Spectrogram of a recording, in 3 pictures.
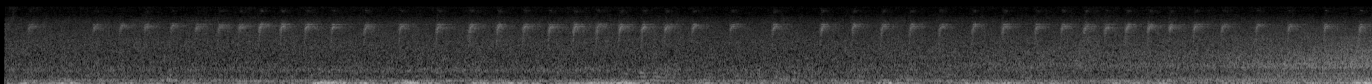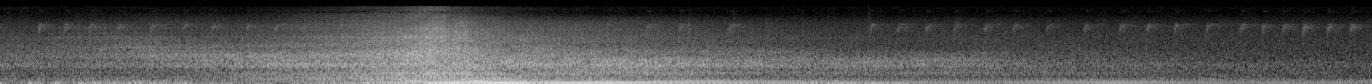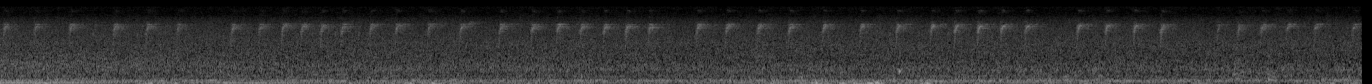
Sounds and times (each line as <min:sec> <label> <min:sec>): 0:00.0 wind 0:41.1
0:00.1 creek 0:41.1
0:00.1 vehicle 0:41.1
0:00.2 birds 0:18.4
0:05.9 voices 0:16.9
0:19.4 birds 0:41.1
0:34.9 voices 0:41.0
